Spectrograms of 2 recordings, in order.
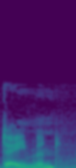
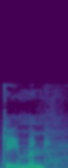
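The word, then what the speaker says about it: daemon: a part of it i hate that they sound out the a in damon it's just pronounced demon yeah it probably is isn't it i'm pretty sure it's a greek word anyway whoa goose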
